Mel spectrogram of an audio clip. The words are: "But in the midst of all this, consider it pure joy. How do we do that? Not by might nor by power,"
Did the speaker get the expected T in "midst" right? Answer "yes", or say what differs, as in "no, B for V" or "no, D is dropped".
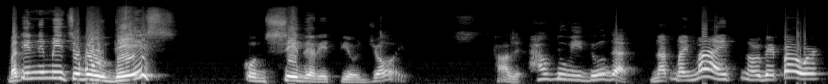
no, T is dropped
